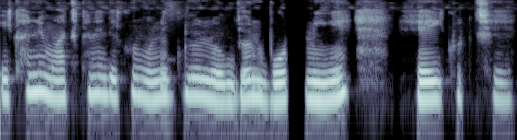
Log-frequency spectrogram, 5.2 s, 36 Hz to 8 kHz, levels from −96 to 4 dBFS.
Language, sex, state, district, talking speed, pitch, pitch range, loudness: Bengali, female, West Bengal, North 24 Parganas, 105 wpm, 180 Hz, 170-195 Hz, -19 LUFS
